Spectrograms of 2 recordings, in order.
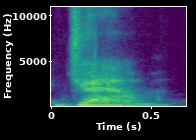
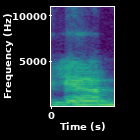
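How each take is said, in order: First: The word begins with a j sound. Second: The word begins with a y sound. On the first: The speaker calls it wrong. "they say jam" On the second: The speaker calls it right. "They don't say yam"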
